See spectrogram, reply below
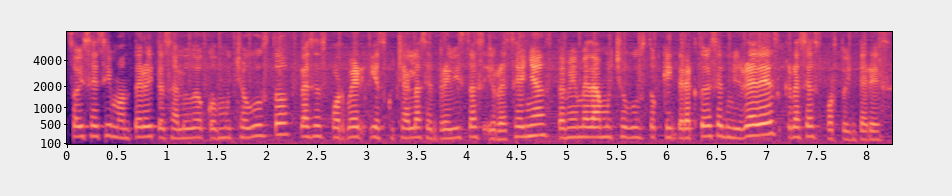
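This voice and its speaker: A woman's voice: mid-range voice, fairly even intonation, racing, hardly any pauses, over music. A woman hosting an interview, speaking in a formal, welcoming way. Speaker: interview host.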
